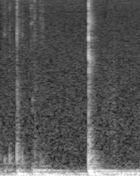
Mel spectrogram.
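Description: A few keystrokes on a computer keyboard, with one louder key press about a second and a third in.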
